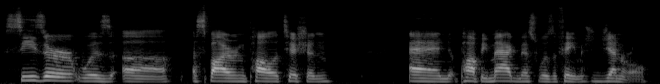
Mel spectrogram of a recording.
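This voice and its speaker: A man's voice: medium pitch, steady tone, a little slow, clear, resonant tone. Rambling New York man reviewing history. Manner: rambling, self-correcting, apologetic asides. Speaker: history video host. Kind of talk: casual commentary reviewing a video.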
